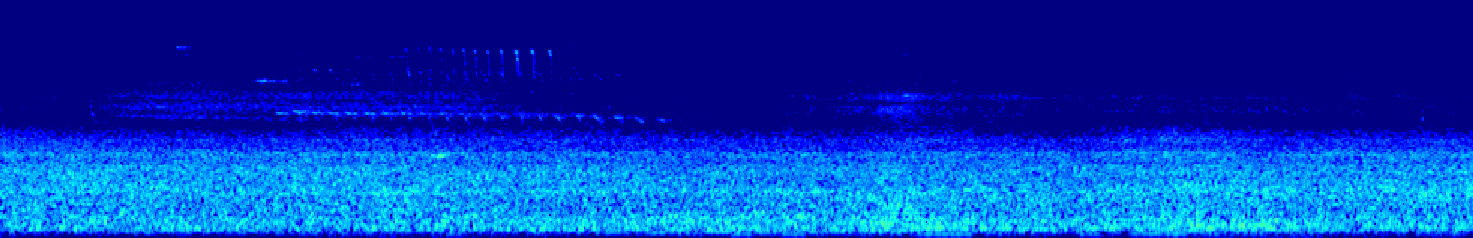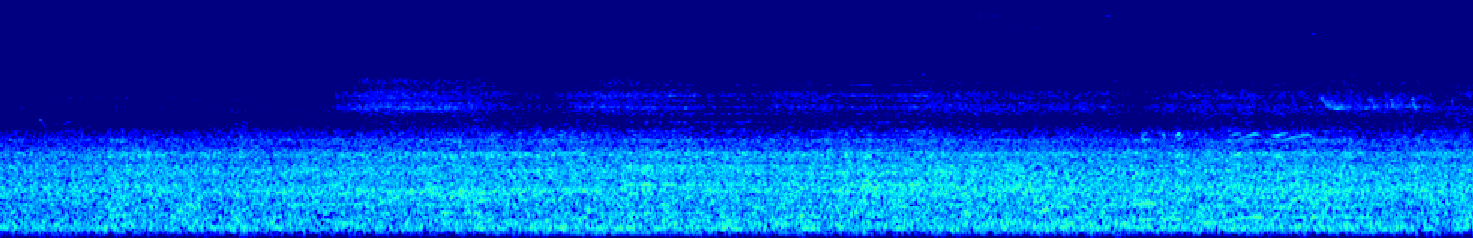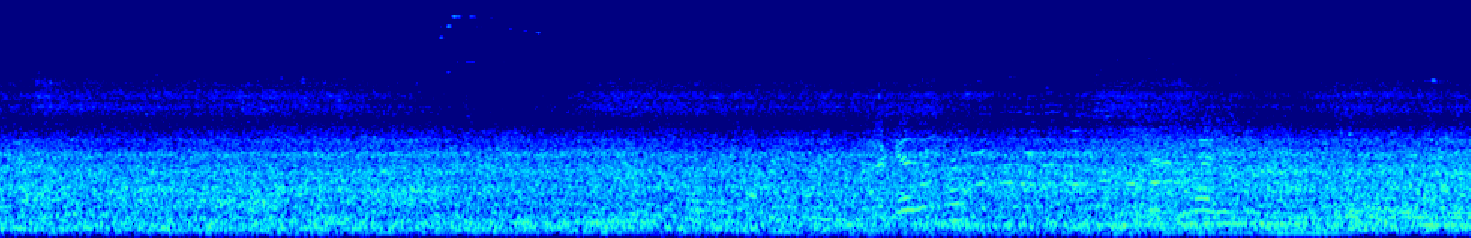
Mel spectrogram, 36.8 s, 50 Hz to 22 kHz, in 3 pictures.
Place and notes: Av. de La Hacienda, Narciso Mendoza, U. Hab. Narciso Mendoza Super 3 Coapa, CDMX, Mexique - Urban jungle : Dia de contingencia en la cuidad de Mexico
During a contingency day in Mexico, car or motorised vehicles are not supposed to be so many ! But as it has been possible to listen, motorized vehicles were there!
That could seem very strange to cut trees during a pollution alert in Mexico. One can have the feeling that nature will disappear with such kind of local habits! Actually people must be reminded that 40 years ago, before cars invaded the south of Mexico city, the place was occupied by trees, birds and cows! Xochimilco ecological zone is not too far from this place!
What I found, listening the city this day of may, was the feeling that motorized noises will not be in place for centuries. Broken tree branch noises, birds that we can listened from time to time are a clear message than resilience is not an abstract concept. Colibri are still leaving in this noisy and polluted city.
